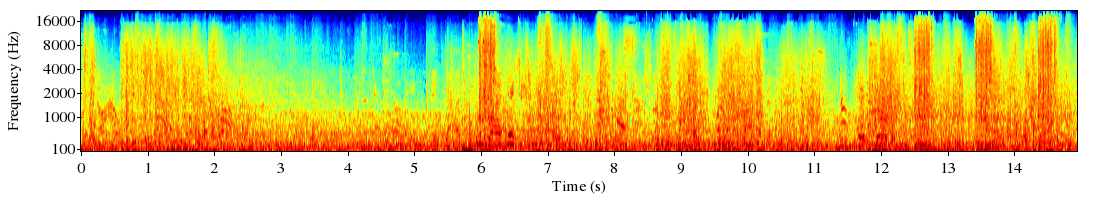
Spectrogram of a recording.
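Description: Sustained machine gun fire in the video game Deus Ex: Mankind Divided, a dense continuous rattle of rapid shots with occasional louder bursts, running steadily throughout with voices talking underneath.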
